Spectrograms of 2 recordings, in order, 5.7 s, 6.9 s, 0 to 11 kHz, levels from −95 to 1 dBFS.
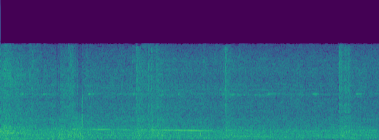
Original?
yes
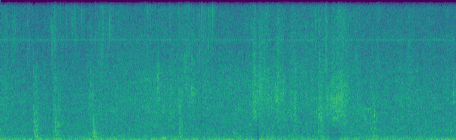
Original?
yes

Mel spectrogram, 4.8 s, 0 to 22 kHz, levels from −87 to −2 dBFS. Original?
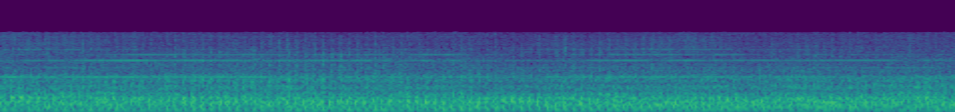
yes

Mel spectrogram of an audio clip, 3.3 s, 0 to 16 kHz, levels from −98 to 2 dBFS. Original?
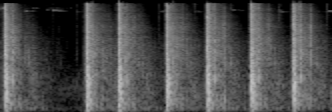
yes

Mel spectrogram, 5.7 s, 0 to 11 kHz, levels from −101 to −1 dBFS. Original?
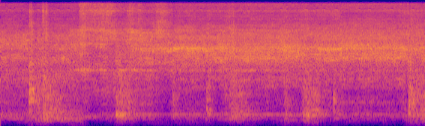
no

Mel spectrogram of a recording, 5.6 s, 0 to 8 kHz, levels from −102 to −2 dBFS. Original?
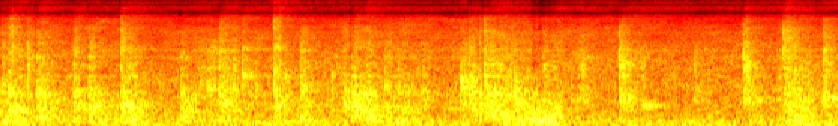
no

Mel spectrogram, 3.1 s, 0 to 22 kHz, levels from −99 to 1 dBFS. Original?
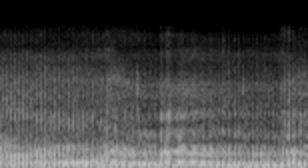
yes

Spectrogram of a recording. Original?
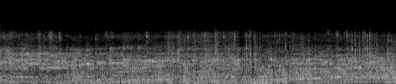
no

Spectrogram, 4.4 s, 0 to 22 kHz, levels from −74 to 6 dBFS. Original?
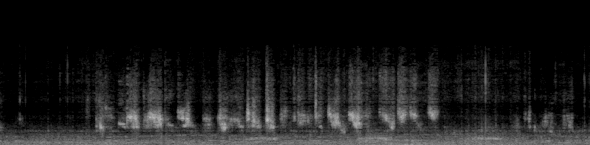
no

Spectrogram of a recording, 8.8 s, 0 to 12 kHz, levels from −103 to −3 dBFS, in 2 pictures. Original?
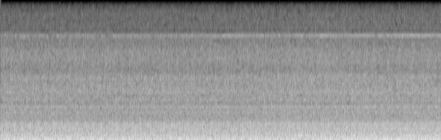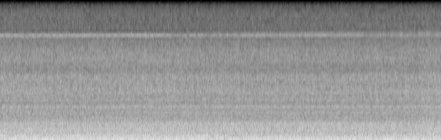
no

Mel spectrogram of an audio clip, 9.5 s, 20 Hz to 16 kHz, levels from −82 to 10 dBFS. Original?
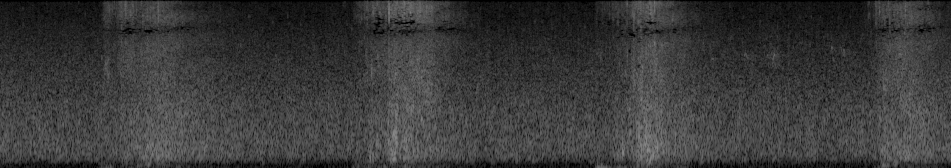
yes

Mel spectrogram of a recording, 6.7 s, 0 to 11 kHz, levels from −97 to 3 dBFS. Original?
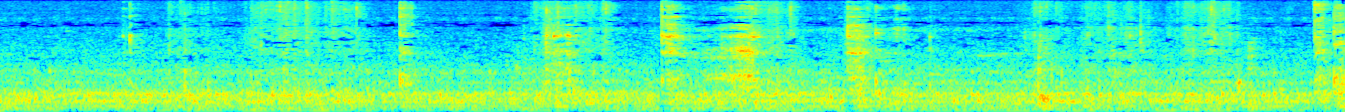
yes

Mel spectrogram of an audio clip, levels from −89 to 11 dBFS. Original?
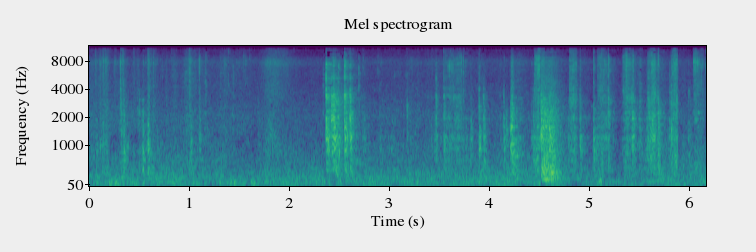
yes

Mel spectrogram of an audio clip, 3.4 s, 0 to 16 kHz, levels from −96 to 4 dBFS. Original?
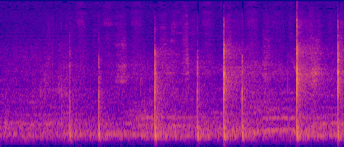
yes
